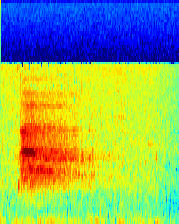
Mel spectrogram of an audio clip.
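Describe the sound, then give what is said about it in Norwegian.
A single long, breathy exhale during a yoga stretch, reaching up before moving over to the left side, starting abruptly and gradually fading over about a second and a half, followed by quiet room tone. No one speaks. “Strek opp og puster ut og kommer over på venstre side.”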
